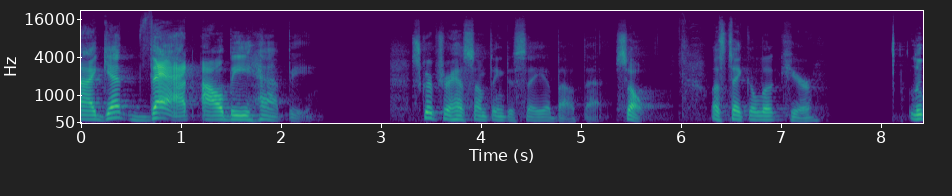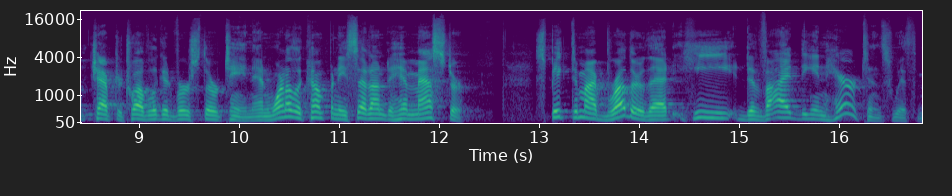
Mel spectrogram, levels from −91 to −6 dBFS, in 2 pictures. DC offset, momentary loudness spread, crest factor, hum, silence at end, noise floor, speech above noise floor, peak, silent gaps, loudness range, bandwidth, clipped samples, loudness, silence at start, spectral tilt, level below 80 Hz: under 0.1%; 16 LU; 28 dB; none; 0 s; -68 dBFS; 31 dB; -10 dBFS; 2.45-3.05 s, 7.51-8.10 s; 9 LU; over 20 kHz; under 0.1%; -37 LUFS; 0 s; -3 dB/octave; -88 dBFS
